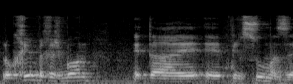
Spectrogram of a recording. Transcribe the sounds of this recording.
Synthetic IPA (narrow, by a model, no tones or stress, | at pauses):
lokχimbeχeʃbo̞n | etapiʁsumaze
